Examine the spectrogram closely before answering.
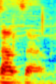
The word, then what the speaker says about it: Cao Cao: Yeah, they pronounced it with how it was actually spelt on screen, not like what it's actually the pronounced. Chinese pronunciation of it. Because it's actually pronounced Cao Cao.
